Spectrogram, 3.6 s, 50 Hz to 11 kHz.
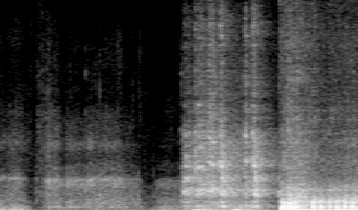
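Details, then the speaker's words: TBR7 single-cylinder motorcycle with aftermarket cam, cold start with choke plunger on: quiet cranking, then catches into quick, even thump with raised rpm that falls off as it warms; normal cold start. "Now it's normal when you do a cold start, it'll raise the RPMs and they'll start falling off with the choke on. So that's completely normal."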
